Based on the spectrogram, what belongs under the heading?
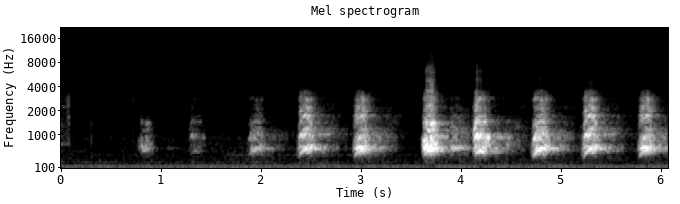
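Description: Sagem myC-2 phone playing a barking-dog ringtone through its small speaker: about ten dog barks, roughly two a second, starting faint and growing louder over the first few seconds.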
